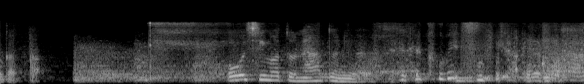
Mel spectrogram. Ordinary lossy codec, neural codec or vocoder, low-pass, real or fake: none; codec, 24 kHz, 0.9 kbps, WavTokenizer, medium speech release version 1; 7.2 kHz; fake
